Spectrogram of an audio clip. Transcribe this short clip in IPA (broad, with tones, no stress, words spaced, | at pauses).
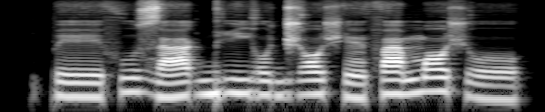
peː˨fu˧ zaː˨˦ɡ͡bi˦ jo˧d͡ʒɔ˧ʃɛ̃˨fa˦ mɔ˦ʃo˨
